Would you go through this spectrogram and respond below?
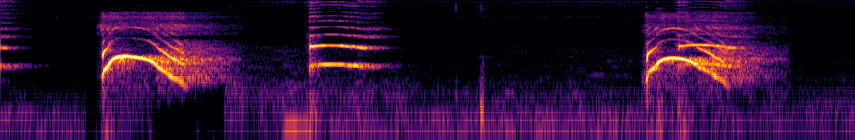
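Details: Mouse-deer call used to attract: two loud, arched squeals that rise and then fall, with a shorter, flat, ringing squeak between them and quiet gaps in between.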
